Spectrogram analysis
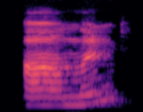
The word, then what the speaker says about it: almond: of that l is silent so we're gonna pronouncing it as almond all right so first is breakfast second is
